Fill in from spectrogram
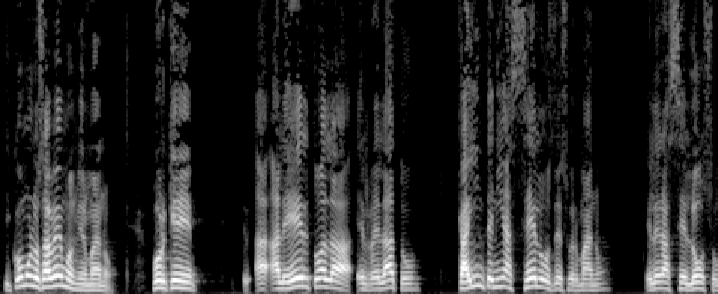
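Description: A middle-aged man preaching a sermon, earnest, calling listeners "my brother", swelling loud for emphasis and dropping to a soft low voice. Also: no room sound. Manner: earnest, addresses listeners as "mi hermano".

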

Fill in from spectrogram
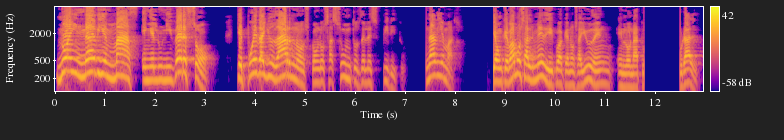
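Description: A pastor preaching a sermon, his voice swinging from low murmurs to drawn-out cries, with repeated phrases for emphasis.

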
